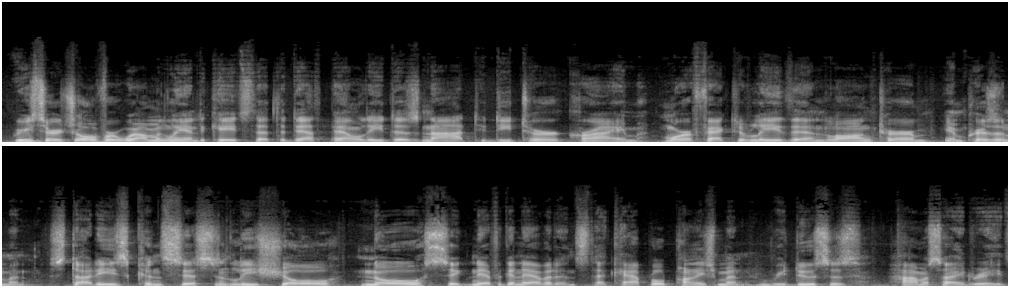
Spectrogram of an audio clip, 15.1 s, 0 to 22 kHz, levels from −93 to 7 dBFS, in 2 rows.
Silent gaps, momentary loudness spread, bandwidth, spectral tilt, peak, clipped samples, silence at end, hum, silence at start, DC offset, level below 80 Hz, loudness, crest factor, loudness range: none; 7 LU; 14 kHz; -3.5 dB/octave; 0 dBFS; under 0.1%; 0 s; none; 0.1 s; under 0.1%; -76 dBFS; -21 LUFS; 20 dB; 3 LU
